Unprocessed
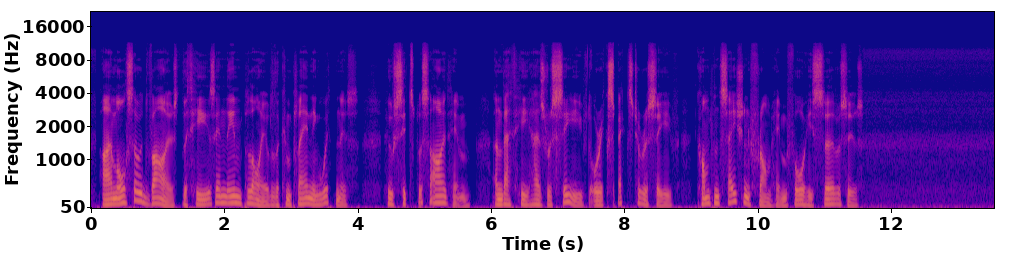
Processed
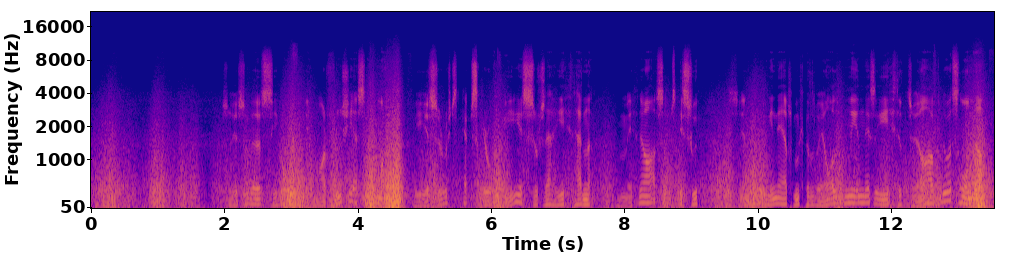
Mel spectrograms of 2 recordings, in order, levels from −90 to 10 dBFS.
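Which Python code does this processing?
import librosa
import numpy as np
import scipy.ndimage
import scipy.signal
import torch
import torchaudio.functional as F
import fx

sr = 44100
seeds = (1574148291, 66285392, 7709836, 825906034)

y = np.flip(x).copy()
y = fx.dmg_wind(y, sr, seeds[0], corner_hz=420.0, level_db=-31.0)
y = fx.env_lowpass(y, sr, base_hz=2900.0, full_db=-19.0)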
